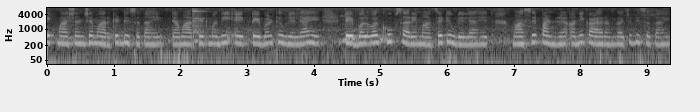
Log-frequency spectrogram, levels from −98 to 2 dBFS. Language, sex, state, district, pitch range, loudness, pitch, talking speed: Marathi, female, Maharashtra, Solapur, 245-270 Hz, -37 LUFS, 255 Hz, 160 wpm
